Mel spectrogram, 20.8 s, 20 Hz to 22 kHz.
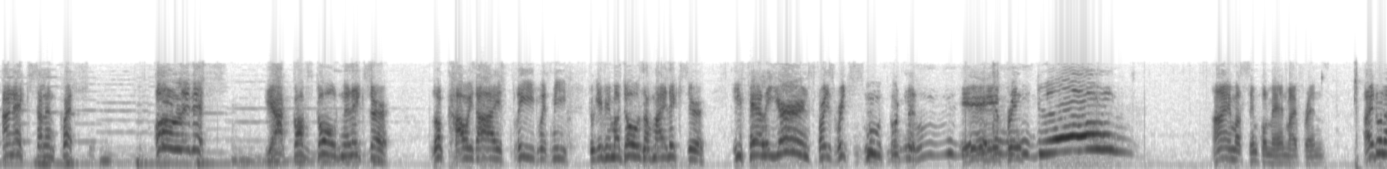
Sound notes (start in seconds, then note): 15.5 yelping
